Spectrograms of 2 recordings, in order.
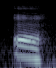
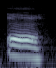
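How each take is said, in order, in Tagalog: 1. Ang patinig ay parang tunog ng phonics ng titik. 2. Ang patinig ay parang tunog ng phonics ng titik.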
